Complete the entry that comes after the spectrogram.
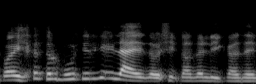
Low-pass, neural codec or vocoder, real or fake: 7.2 kHz; codec, 16 kHz in and 24 kHz out, 0.9 kbps, LongCat-Audio-Codec, four codebook decoder; fake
